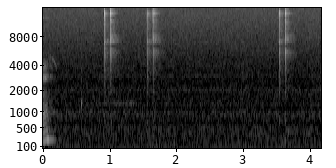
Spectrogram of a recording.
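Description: Three computer mouse clicks, each a quick press-and-release pair: about a second in, again half a second later, and near the end.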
